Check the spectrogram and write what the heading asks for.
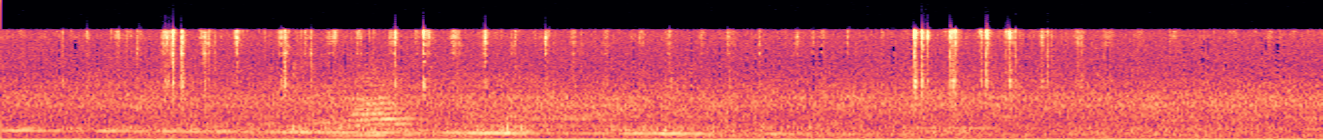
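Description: Wild hedgehog crunching dry food inside a plastic feeding box: irregular crisp clicks in short clusters, with a quick flurry about nine seconds in, over a faint low drone.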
